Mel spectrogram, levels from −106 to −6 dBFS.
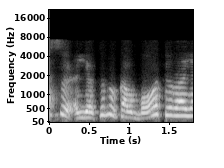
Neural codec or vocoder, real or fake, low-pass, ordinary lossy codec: codec, 16 kHz in and 24 kHz out, 1 kbps, XY-Tokenizer; fake; 7.2 kHz; AAC, 48 kbps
